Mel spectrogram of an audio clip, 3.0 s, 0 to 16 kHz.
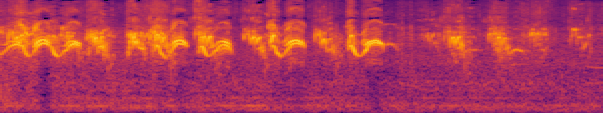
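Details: Sparrows come to be fed at a Tenmangu shrine, 25 November 2020: loud, clear, bouncing chirps in quick succession, about two to three per second, fading toward the end.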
